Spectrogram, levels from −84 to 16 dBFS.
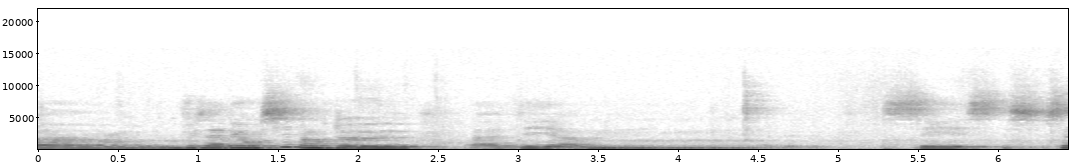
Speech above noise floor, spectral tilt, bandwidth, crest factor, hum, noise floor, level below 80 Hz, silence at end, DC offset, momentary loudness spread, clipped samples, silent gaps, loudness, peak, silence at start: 24 dB; -6 dB/octave; 10 kHz; 16 dB; none; -48 dBFS; -52 dBFS; 0 s; under 0.1%; 18 LU; under 0.1%; none; -25 LUFS; -8 dBFS; 0 s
